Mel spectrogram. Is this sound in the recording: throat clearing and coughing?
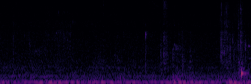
no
